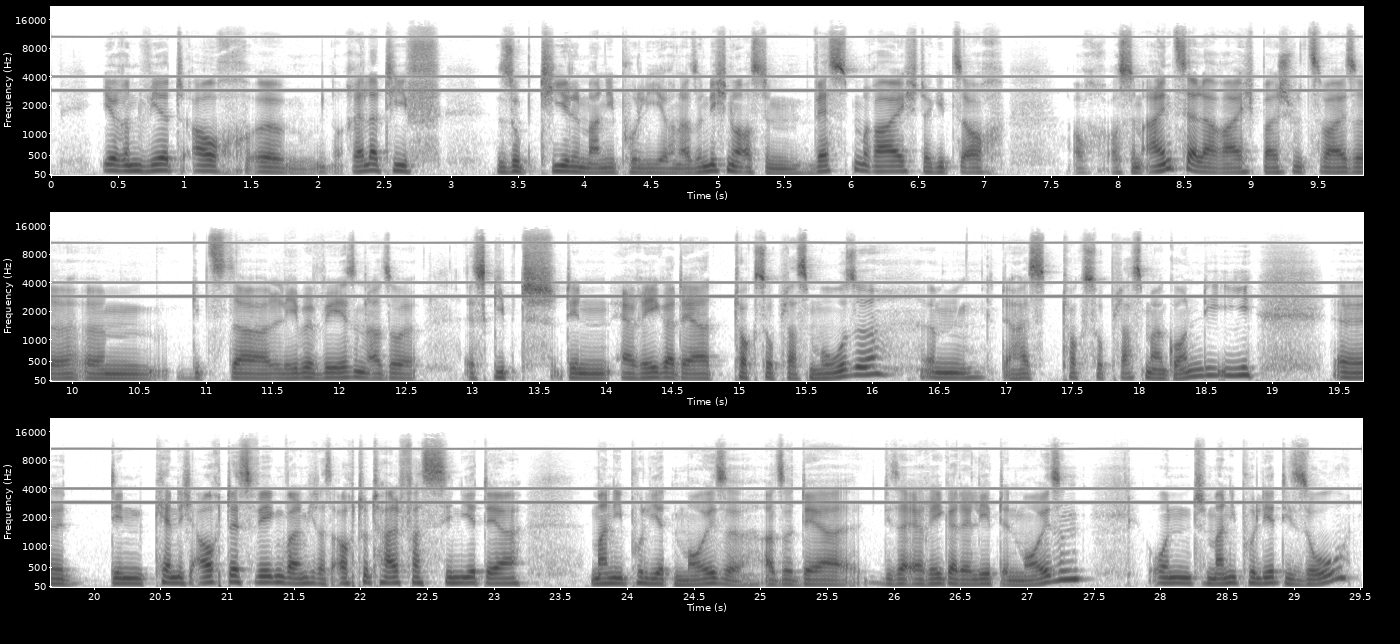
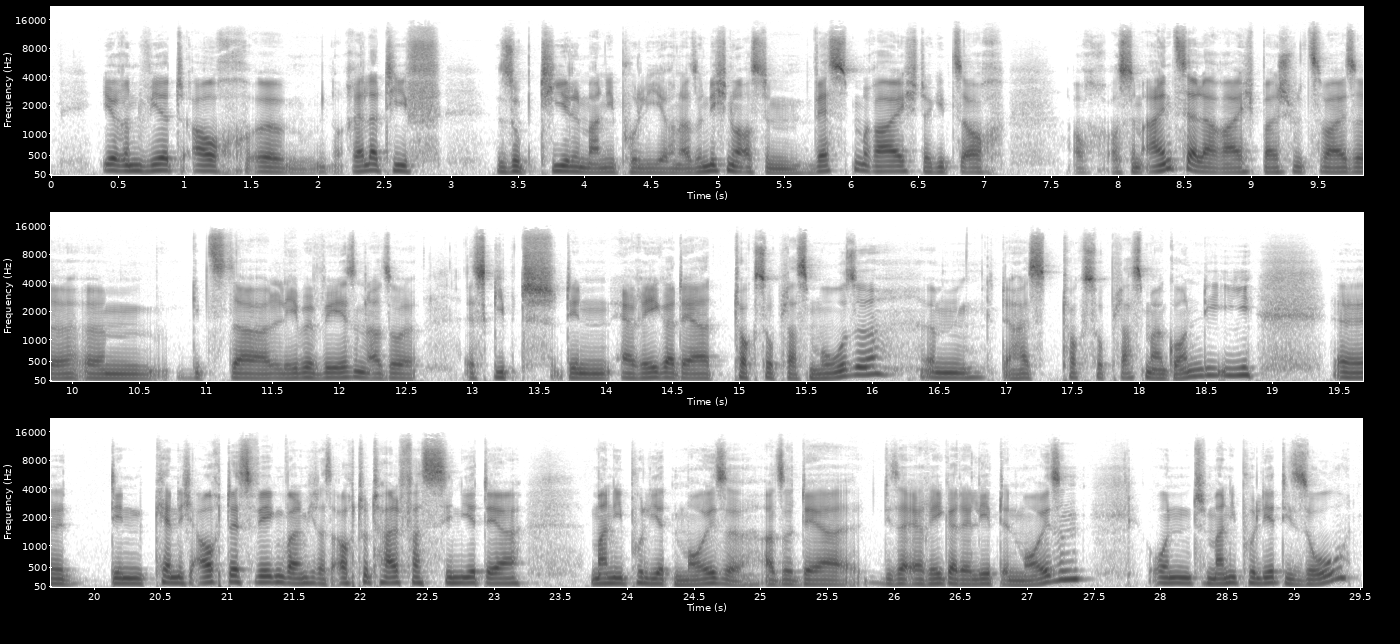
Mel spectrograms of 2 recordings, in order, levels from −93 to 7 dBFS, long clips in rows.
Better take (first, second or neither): second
